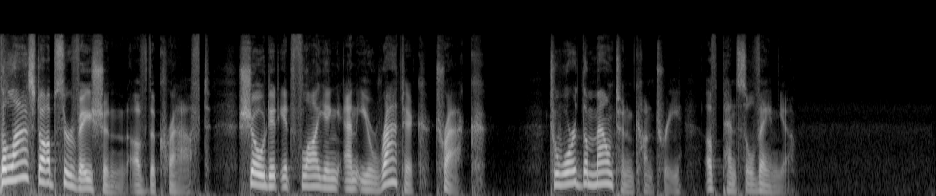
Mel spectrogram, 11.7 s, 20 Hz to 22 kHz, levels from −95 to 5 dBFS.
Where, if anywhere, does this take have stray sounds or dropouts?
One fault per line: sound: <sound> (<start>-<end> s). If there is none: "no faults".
no faults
